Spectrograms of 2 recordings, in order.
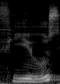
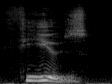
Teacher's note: я тут букву S виділила жирним тому що між голосними цей звук отзвінчує і це буде як з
